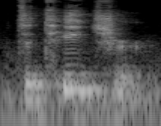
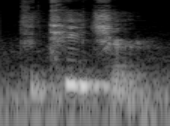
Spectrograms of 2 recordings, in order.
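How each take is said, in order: First: Dropped, much softer; quiet. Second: Breathy whisper, higher. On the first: Speaker hushing the point about pain. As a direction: let it fall to near silence. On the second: Speaker whispering that pain is a teacher. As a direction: whisper it like a secret. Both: Shown as a demonstration. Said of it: "repeats line softer then whispered".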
